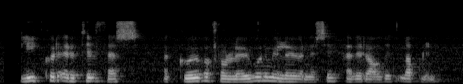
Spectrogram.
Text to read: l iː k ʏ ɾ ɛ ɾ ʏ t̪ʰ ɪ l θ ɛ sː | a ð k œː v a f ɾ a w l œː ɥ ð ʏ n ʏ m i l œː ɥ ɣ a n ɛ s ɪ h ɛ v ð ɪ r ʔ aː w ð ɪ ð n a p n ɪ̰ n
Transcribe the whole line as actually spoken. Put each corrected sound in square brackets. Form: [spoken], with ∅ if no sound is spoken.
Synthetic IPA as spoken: l iː k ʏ ɾ ɛ ɾ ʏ t̪ʰ ɪ l θ ɛ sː | a ð k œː v a f ɾ a w l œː ɥ [ɣ] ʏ n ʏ m i l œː ɥ ɣ a n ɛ s ɪ h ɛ v ð ɪ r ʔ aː w ð ɪ ð n a p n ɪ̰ n

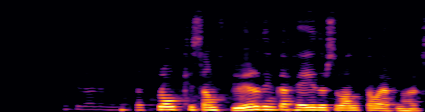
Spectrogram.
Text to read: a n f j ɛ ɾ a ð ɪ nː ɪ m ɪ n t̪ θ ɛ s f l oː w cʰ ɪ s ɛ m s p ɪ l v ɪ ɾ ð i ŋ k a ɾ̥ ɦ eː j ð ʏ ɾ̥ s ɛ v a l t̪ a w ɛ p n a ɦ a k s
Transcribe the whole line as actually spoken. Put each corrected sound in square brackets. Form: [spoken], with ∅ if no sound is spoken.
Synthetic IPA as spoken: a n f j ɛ [l] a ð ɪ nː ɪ m ɪ n t̪ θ ɛ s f l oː w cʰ ɪ s [a] m s p ɪ l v ɪ ɾ ð i ŋ k a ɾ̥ ɦ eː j ð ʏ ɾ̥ s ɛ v a l t̪ a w ɛ p n a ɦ a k s

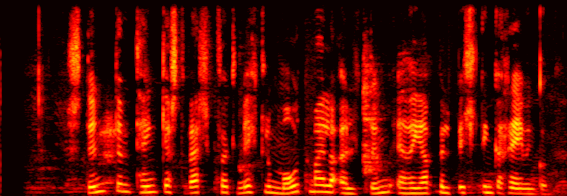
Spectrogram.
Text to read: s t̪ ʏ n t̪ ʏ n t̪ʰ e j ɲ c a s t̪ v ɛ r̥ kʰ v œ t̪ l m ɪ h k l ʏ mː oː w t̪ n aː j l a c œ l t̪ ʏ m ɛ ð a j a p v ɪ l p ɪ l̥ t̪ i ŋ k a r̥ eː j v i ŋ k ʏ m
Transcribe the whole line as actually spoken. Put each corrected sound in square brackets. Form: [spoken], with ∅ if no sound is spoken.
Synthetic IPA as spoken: s t̪ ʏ n t̪ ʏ [m] t̪ʰ e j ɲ c a s t̪ v ɛ r̥ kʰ v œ t̪ l m ɪ h k l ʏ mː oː w t̪ [m] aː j l a [ʔ] œ l t̪ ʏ m ɛ ð a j a p v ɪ l p ɪ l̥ t̪ i ŋ k a r̥ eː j v i ŋ k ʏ m

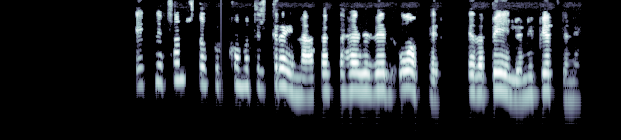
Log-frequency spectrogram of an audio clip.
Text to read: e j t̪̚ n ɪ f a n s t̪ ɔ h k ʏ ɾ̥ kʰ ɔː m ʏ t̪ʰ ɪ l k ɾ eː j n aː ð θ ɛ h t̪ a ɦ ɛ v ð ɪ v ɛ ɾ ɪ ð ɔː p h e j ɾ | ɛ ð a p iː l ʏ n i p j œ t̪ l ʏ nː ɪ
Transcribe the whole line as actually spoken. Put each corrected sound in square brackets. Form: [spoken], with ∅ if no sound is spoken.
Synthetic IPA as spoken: e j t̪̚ n ɪ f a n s t̪ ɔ h k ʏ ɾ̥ kʰ ɔː m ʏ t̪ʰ ɪ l k ɾ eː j n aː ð θ ɛ h t̪ a ɦ ɛ v ð ɪ v ɛ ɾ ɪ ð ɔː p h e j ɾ | ɛ ð a p [ɪː] l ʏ n i p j œ t̪ l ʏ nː ɪ

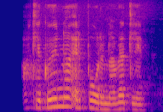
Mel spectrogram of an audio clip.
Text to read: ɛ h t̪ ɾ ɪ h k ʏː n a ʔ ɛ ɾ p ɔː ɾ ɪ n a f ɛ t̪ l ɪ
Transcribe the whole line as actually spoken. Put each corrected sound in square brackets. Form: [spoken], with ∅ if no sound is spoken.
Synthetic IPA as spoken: [a] h t̪ [l] ɪ [∅] k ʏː n a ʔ ɛ ɾ p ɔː ɾ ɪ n a [v] ɛ t̪ l ɪ

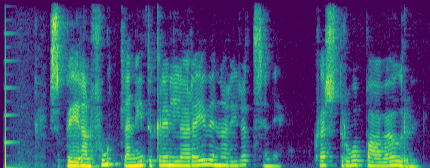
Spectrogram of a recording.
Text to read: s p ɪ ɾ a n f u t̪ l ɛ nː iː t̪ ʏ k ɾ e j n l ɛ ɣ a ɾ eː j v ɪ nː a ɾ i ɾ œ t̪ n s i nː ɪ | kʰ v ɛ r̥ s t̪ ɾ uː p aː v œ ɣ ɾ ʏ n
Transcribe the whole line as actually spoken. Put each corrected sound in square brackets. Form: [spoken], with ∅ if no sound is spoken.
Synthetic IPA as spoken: s p ɪ ɾ a n f u t̪ l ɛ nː iː t̪ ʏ k ɾ e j n l ɛ ɣ a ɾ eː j v ɪ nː a ɾ i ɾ œ t̪ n s [ɪ] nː ɪ | kʰ v ɛ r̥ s t̪ ɾ [ɔː] p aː v œ ɣ ɾ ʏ n

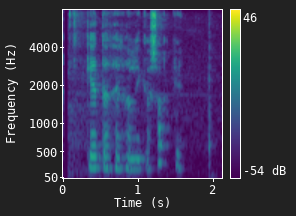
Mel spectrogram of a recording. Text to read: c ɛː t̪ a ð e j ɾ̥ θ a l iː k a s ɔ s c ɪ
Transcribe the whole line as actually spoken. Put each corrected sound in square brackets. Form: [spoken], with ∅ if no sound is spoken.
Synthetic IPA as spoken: c ɛː t̪ a [θ] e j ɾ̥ θ a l iː k a s ɔ [h] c ɪ

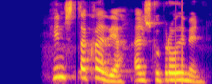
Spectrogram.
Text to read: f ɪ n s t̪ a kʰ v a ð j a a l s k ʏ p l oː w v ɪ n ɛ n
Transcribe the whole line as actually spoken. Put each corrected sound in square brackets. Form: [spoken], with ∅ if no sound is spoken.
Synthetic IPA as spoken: [h] ɪ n s t̪ a kʰ v [ɛ] ð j a [ɛ] l s k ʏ p [ɾ] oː w [ð] ɪ [m] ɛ n

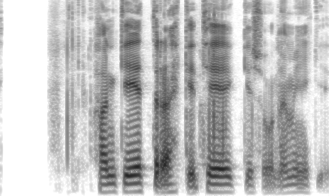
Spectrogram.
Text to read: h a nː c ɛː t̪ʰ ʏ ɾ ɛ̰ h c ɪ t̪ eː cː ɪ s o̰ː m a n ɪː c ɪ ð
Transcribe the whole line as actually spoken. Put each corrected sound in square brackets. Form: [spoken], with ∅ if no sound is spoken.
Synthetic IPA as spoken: h a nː c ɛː [t̪] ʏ ɾ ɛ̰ h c ɪ [t̪ʰ] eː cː ɪ s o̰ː [n] a [m] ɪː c ɪ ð

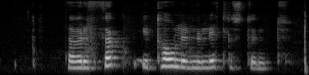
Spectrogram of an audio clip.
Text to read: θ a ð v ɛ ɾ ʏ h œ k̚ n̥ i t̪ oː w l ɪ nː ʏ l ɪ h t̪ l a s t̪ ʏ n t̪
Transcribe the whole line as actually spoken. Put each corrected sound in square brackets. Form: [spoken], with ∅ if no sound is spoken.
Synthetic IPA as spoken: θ a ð v ɛ ɾ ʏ [θ] œ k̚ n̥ i [t̪ʰ] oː w l ɪ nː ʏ l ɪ h t̪ l a s t̪ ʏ n t̪

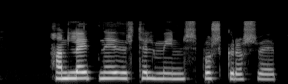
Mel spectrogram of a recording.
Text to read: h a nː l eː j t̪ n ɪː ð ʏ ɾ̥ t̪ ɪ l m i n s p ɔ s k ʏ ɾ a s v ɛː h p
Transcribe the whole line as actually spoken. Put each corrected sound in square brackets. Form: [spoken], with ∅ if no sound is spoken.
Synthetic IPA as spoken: h a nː l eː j t̪ n ɪː ð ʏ ɾ̥ [t̪ʰ] ɪ l m i n s p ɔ s k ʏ ɾ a s v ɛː [∅] p

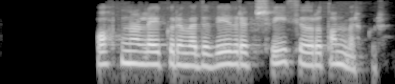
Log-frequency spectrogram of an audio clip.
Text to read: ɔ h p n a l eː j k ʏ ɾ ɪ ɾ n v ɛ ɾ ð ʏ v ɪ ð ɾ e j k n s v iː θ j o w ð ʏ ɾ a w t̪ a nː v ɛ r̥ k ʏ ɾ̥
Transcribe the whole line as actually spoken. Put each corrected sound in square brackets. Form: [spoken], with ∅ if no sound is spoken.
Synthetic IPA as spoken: ɔ h p n a l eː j k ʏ ɾ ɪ [∅] n v ɛ ɾ ð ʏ v ɪ ð ɾ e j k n s v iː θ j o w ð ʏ ɾ a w t̪ a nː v ɛ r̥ k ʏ ɾ̥

